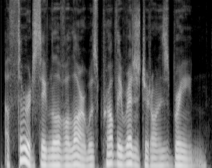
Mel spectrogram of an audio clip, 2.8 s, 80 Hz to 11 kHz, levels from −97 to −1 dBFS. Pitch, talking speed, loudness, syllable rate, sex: 120 Hz, 235 wpm, -17 LUFS, 6.3 syllables/s, male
